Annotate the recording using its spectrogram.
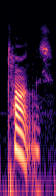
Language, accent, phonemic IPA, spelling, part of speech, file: English, US, /tɔŋz/, tongs, noun / verb, En-us-tongs.ogg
